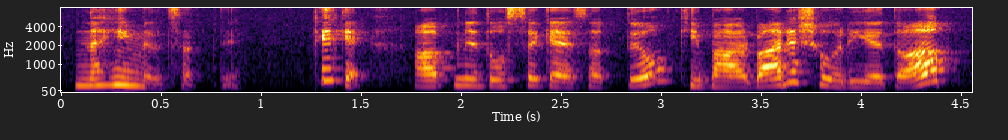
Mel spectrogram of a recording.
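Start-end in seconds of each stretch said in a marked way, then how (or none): none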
